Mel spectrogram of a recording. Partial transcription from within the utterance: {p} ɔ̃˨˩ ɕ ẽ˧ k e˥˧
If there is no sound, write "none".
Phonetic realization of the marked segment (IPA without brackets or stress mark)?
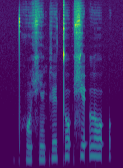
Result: pʰ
